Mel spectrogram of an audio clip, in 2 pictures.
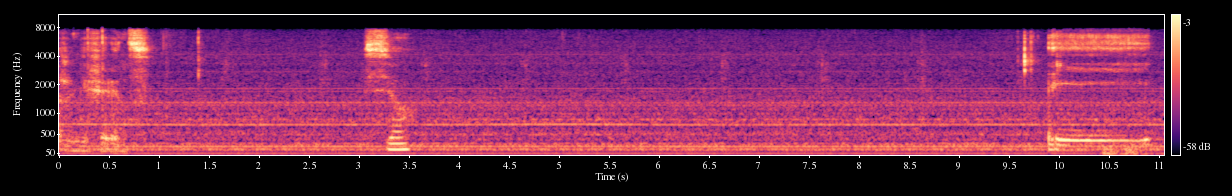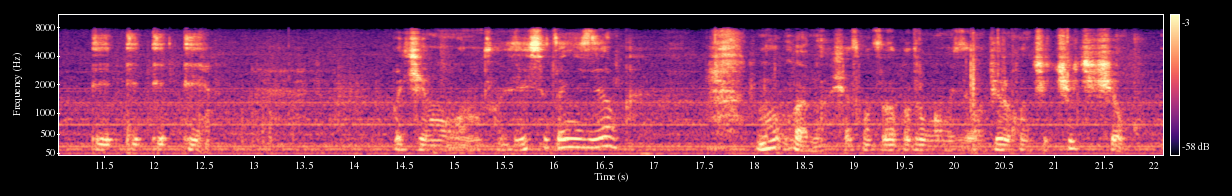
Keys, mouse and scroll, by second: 0.4-1.2 drag, 1.5-4.5 middle drag, 19.0 ctrl+z, 20.6-22.0 middle drag.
